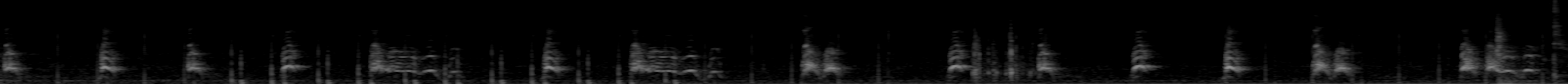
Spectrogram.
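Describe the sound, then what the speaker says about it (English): A dog barks repeatedly at a distance, sharp single barks and short clusters recurring every second or so over a faint steady hum, with no talk. "the dog's barking is just kind of there"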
